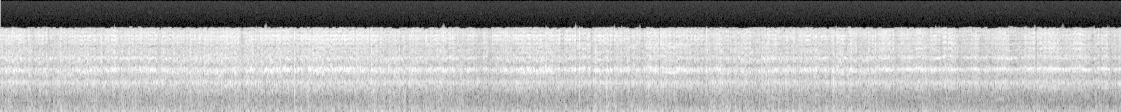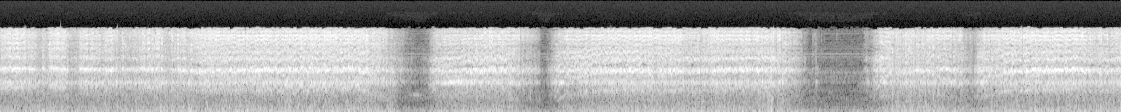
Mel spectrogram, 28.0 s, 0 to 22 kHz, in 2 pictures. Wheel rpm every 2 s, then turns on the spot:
230, 220, 220, 230, 220, 220, 240, 230, 200, 120, 110, 200, 80, 170.
none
